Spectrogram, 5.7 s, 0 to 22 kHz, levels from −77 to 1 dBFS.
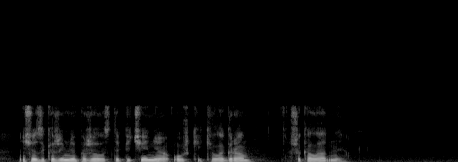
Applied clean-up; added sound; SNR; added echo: none; none; none; none.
